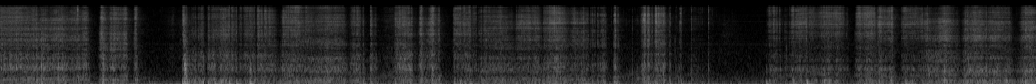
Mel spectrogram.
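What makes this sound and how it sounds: Long acrylic nails tap and scratch the textured surface of a large grey-black foam Halloween tombstone prop, hollow-looking with raised RIP lettering and a cross, held upright. Dry, bright scraping and rubbing fills the clip, broken by short, sharp taps and two brief quiet pauses.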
